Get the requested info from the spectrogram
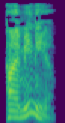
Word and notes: hymenium: British English

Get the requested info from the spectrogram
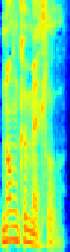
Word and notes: noncommittal: British English

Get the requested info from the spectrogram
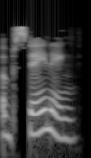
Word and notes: abstaining: British English

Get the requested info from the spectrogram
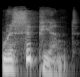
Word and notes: recipient: British English

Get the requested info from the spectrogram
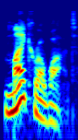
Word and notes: microwatt: British English

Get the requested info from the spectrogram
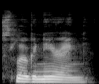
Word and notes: sloganeering: American English

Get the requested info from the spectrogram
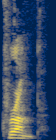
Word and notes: grump: American English

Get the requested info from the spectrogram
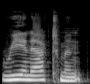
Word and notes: reenact: American English

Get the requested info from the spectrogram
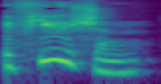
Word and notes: effusion: British English

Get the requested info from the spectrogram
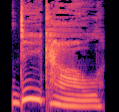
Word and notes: decal: British English

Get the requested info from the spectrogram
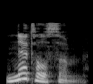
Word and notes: nettlesome: British English

